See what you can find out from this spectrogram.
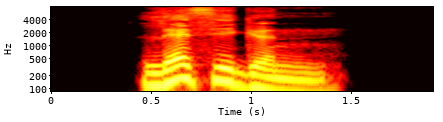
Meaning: inflection of lässig: 1. strong genitive masculine/neuter singular 2. weak/mixed genitive/dative all-gender singular 3. strong/weak/mixed accusative masculine singular 4. strong dative plural
- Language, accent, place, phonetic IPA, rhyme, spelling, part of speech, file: German, Germany, Berlin, [ˈlɛsɪɡn̩], -ɛsɪɡn̩, lässigen, adjective, De-lässigen.ogg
